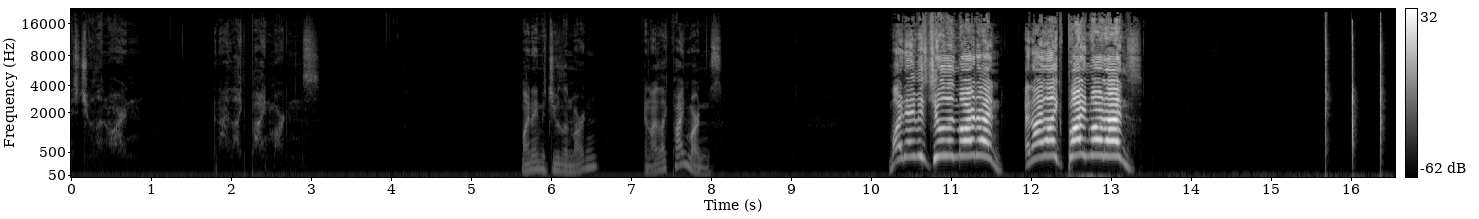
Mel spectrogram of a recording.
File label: silence whisper speech shouting claps; 10 sec; 3x claps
